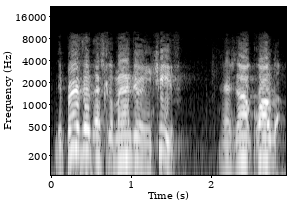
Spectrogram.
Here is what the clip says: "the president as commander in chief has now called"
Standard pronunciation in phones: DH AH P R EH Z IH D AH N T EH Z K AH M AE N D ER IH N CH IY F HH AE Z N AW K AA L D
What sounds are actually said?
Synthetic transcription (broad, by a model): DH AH P R EH Z IH D AH N T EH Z K AH M AE N D ER IH N CH IY F HH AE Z N AW K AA L D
